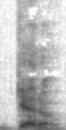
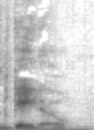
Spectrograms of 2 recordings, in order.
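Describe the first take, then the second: First: The name sounds like the word 'ghetto'. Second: The name sounds like 'gah-toe'. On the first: The speaker calls it wrong. "that's the only way these asshats say it" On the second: The speaker calls it right. "His name is Gato"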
